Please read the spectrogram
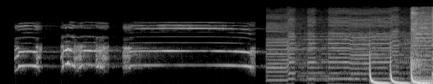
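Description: A rooster crowing: two short calls and then one long held call. About two and a half seconds in, an electronic dance track starts, with a steady kick-drum beat coming in near the end.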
